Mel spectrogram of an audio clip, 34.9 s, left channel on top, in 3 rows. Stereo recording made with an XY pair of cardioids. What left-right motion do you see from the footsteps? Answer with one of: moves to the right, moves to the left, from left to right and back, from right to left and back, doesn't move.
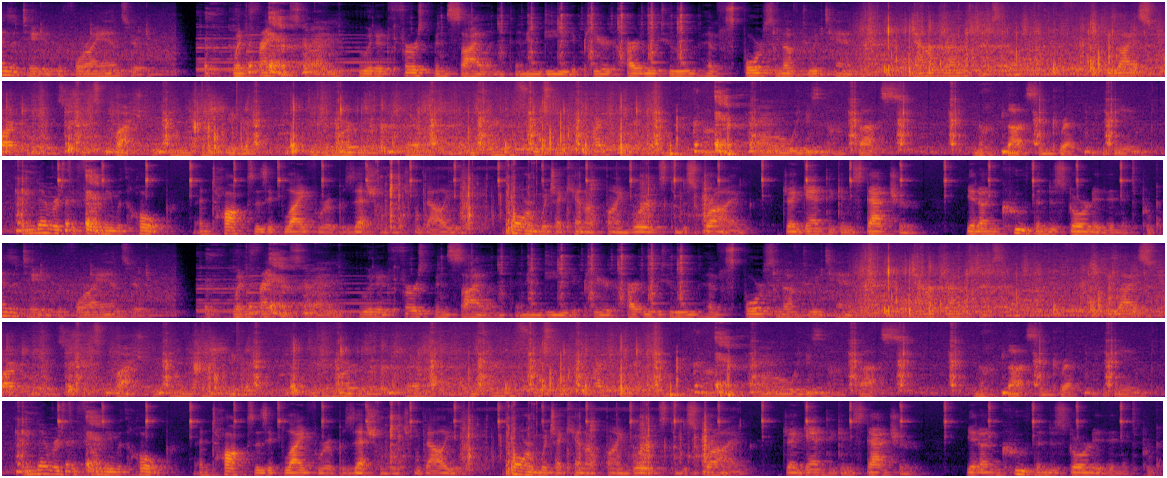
from right to left and back.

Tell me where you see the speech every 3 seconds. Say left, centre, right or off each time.
left, left, left, left, left, left, left, left, centre, centre, left, left.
